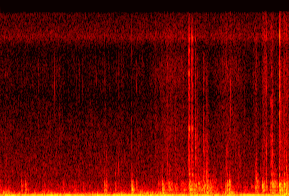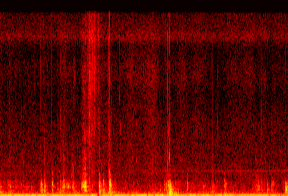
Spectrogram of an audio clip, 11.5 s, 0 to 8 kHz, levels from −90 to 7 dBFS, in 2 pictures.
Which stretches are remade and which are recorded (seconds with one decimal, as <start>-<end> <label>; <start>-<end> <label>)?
0.0-11.5 recorded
